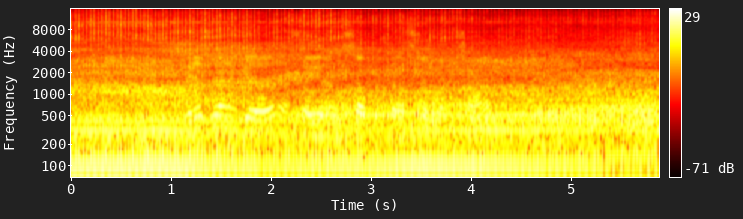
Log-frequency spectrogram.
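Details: Tecumseh-powered Craftsman self-propelled mower, running after fixing a wet air filter: small single-cylinder engine holds a steady, even drone without surging or sputtering; normal running.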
